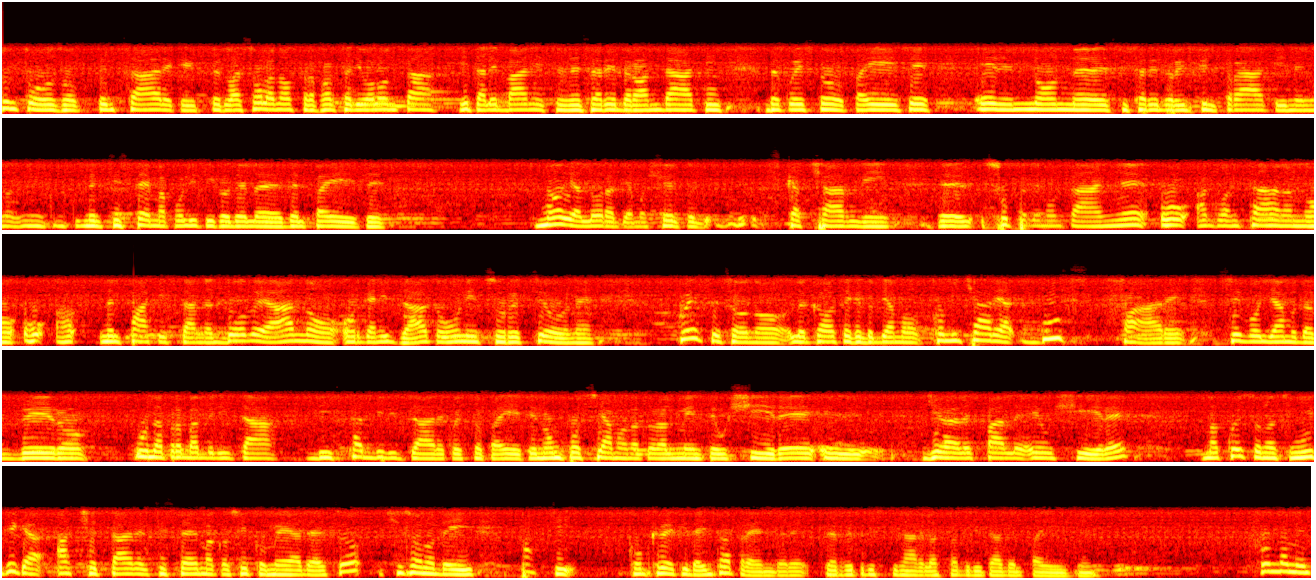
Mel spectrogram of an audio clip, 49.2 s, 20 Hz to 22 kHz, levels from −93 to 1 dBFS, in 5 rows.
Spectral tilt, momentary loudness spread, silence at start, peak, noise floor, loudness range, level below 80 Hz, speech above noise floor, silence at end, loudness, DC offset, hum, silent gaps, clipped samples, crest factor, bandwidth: -12 dB/octave; 8 LU; 0 s; -2 dBFS; -43 dBFS; 4 LU; -52 dBFS; 26 dB; 0 s; -17 LUFS; under 0.1%; none; none; under 0.1%; 14 dB; 4.8 kHz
